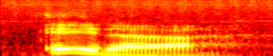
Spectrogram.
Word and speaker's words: eta: Yes, eta looks like an N with a hanging down extra line. If you want to call it N, I don't care, but it's pronounced eta. I do care. You should learn your darn Greek letters if you're going to be grad students. Learn your Greek letters, that's eta.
